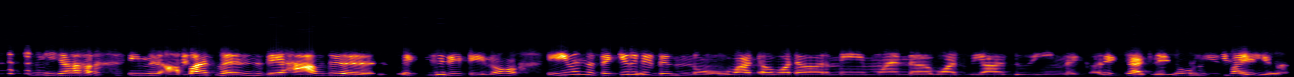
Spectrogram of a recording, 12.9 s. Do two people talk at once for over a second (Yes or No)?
Yes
